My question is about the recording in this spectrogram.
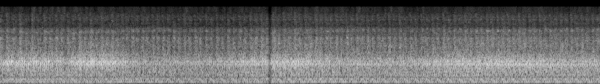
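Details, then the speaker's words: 1948 GMC Silversides PD3751 Greyhound bus, 6-71 two-stroke diesel after in-frame rebuild, first start: loud, busy chatter that stays even and picks up crisply with throttle; good response, normal idle and revving. "Sure has good response. Yeah, it does seem like it's got really good response."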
